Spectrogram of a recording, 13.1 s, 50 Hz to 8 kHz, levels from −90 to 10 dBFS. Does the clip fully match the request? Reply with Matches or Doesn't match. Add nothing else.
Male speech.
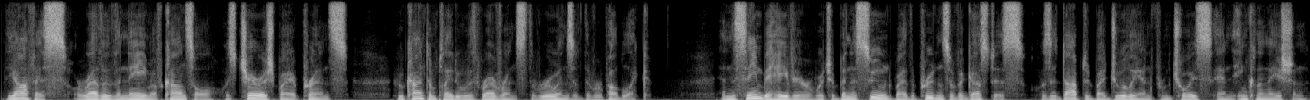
Matches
